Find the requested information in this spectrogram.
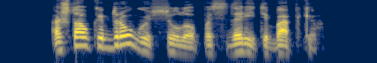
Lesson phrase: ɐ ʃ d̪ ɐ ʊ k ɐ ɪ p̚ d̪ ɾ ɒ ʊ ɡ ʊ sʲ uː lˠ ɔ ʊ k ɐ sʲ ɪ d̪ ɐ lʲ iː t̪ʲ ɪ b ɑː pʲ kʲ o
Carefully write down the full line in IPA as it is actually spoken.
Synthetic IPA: ɐ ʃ t̪ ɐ ʊ k ɐ ɪ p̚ d̪ ɾ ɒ ʊ ɡ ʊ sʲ uː lˠ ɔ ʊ p ɐ sʲ ɪ d̪ ɐ ɾʲ iː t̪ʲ ɪ b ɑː pʲ kʲ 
